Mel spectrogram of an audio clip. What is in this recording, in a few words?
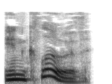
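"enclothe", British English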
